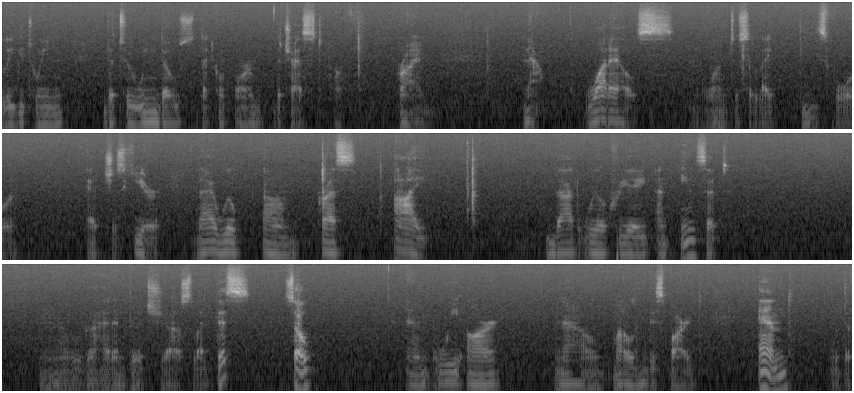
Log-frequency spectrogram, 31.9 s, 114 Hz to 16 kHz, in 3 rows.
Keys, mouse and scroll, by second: 5.0-6.2 shift+middle drag, 7.8-8.2 scroll down 1, 8.9 right click, 9.5 shift+right click, 10.9 shift+right click, 11.7 shift+right click, 13.1 middle click, 14.0 scroll up 2, 15.0 shift+middle click, 16.5 i, 23.3 click, 31.7 click.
